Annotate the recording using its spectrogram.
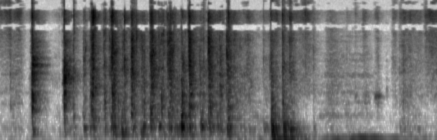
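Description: A quick run of irregular clicks and taps, then a heavier thump about three seconds in: plastic paint cups being handled and set down on a work table.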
